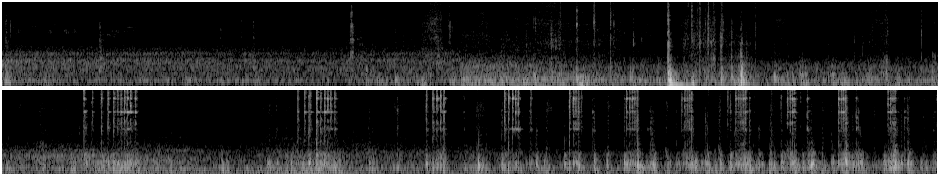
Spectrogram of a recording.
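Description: Seat slider rails under a bucket seat clicking and clacking as the seat is worked back and forth on its runners, with a few separate knocks and then a quick run of clicks in the last few seconds.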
